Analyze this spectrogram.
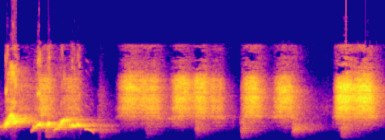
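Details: Chinese hwamei song opening with quick looping whistled notes, then a run of five or six hissing, rasping bursts repeated in a steady broken rhythm.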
